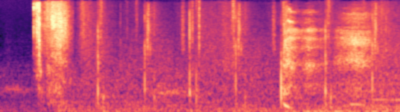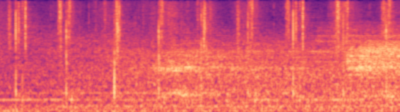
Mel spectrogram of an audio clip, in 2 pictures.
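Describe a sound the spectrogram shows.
Footsteps tread steadily on a wooden floor.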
